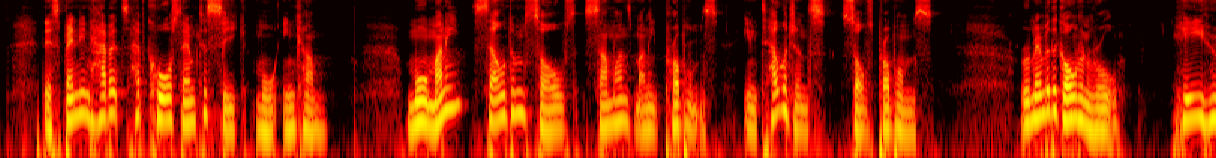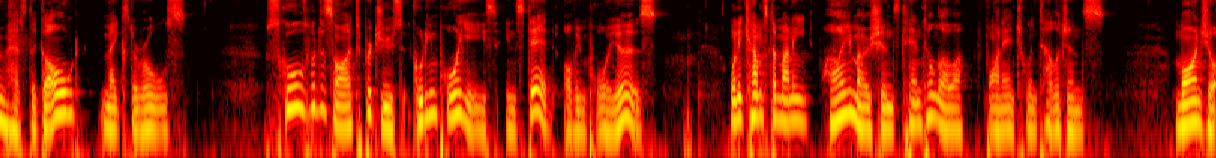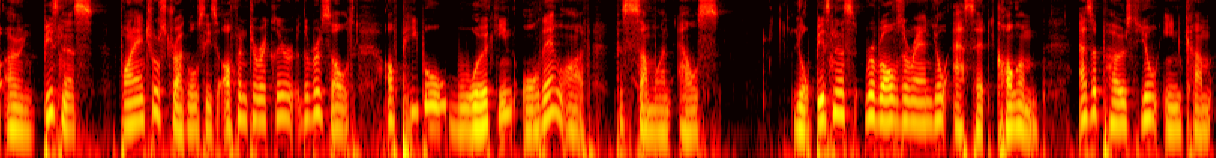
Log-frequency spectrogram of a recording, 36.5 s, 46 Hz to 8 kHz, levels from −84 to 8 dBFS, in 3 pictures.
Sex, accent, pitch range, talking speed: male, Australian, 115-170 Hz, 140 wpm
